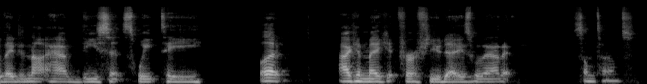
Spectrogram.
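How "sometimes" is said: ordinary delivery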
